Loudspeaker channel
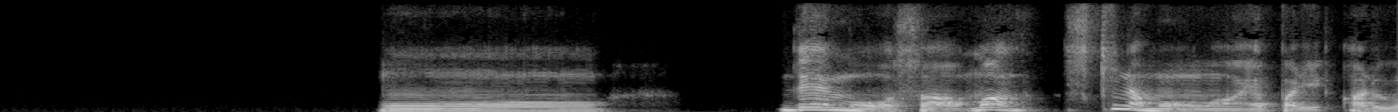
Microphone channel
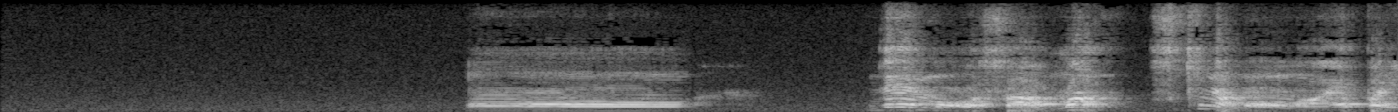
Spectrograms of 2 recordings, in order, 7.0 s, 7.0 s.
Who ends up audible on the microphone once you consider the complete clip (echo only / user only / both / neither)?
echo only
